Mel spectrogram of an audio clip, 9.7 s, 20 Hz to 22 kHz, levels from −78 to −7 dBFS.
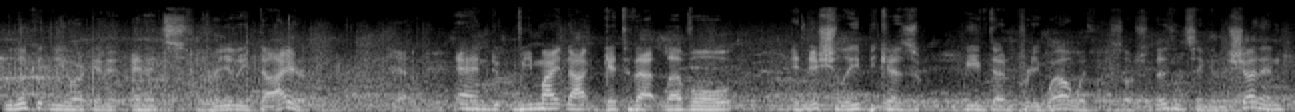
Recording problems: murmuring crowd; loud; throughout; 6 dB below the speech

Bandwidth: 16 kHz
